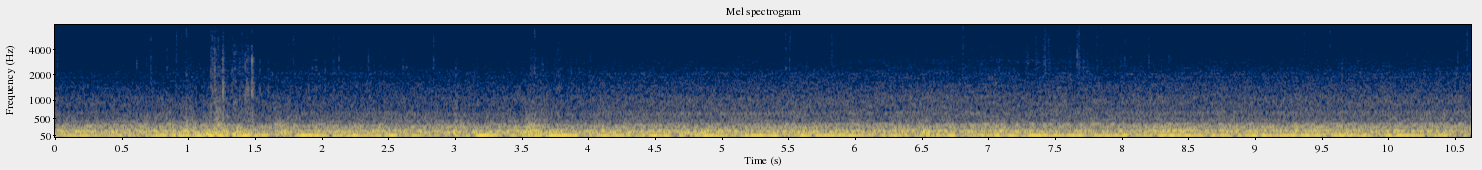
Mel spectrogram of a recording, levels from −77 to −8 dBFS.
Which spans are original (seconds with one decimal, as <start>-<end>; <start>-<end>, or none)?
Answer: 0.0-5.9; 8.0-10.6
